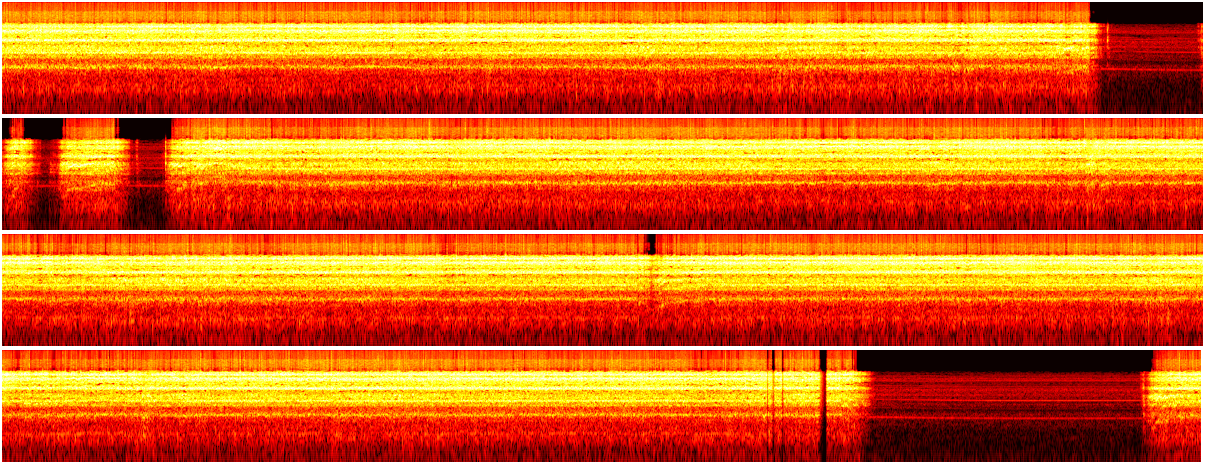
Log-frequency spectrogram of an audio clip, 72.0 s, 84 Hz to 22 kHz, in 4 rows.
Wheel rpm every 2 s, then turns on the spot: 220, 220, 230, 230, 230, 220, 220, 220, 30, 80, 180, 220, 230, 210, 220, 230, 230, 230, 220, 220, 220, 230, 210, 220, 230, 230, 220, 220, 230, 230, 230, 230, 230, 90, 0, 70.
none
